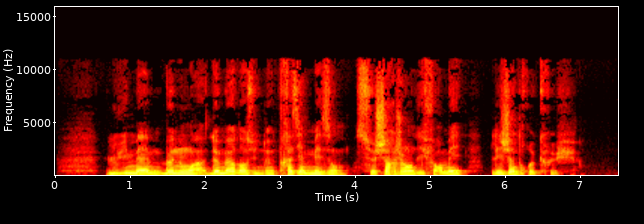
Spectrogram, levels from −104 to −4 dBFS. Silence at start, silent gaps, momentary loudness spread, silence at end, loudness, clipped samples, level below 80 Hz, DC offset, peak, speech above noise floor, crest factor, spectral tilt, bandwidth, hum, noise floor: 0.7 s; none; 12 LU; 0.6 s; -26 LUFS; under 0.1%; -54 dBFS; under 0.1%; -8 dBFS; 49 dB; 18 dB; -6.5 dB/octave; 11.5 kHz; none; -75 dBFS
